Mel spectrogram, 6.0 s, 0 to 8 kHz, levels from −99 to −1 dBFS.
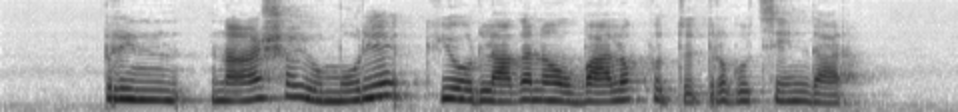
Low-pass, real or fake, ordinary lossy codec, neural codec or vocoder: none; fake; none; codec, 16 kHz, 16 kbps, FunCodec, trained on Chinese and English, 50 frames a second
